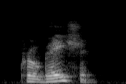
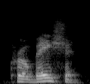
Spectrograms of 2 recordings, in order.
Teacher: It's pronounced probation, with the stress on the second syllable.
